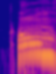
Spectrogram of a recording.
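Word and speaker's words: comb: नहीं development development अगला इसको हम कोम नहीं बल्कि कोम पढ़ते हैं बी साइलेंट होता है जो लास्ट में आता है यह टोमेटो नहीं बल्कि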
